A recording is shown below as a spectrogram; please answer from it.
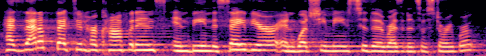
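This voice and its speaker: A woman's voice: a little high, fairly even intonation, a little fast, fairly bright tone. A woman moderating a fan convention panel in a playful, gushing, informal way. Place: large convention hall stage. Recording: echoey convention hall PA, noisy.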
